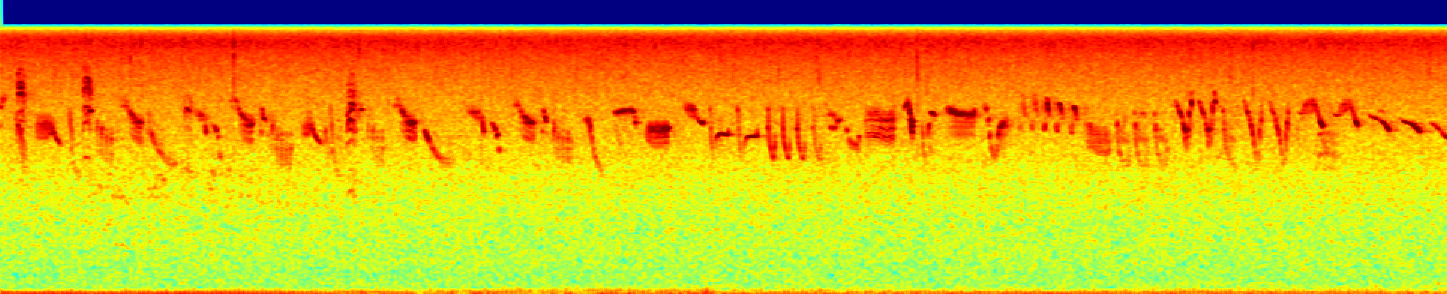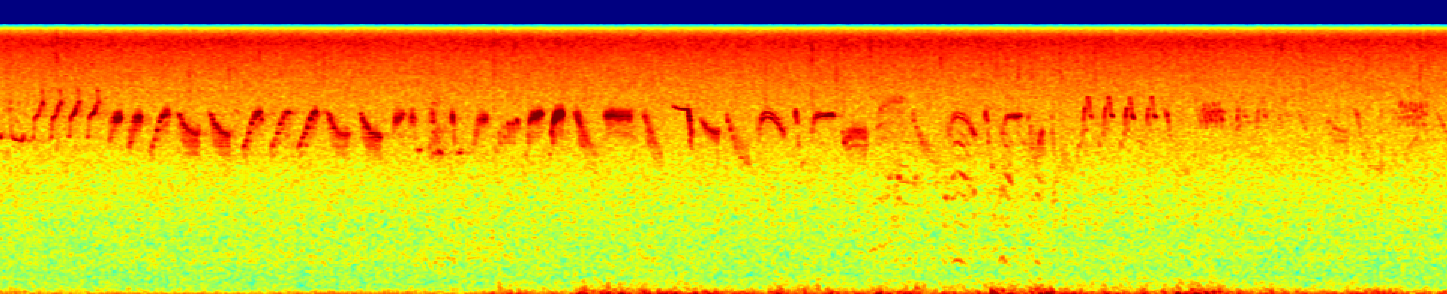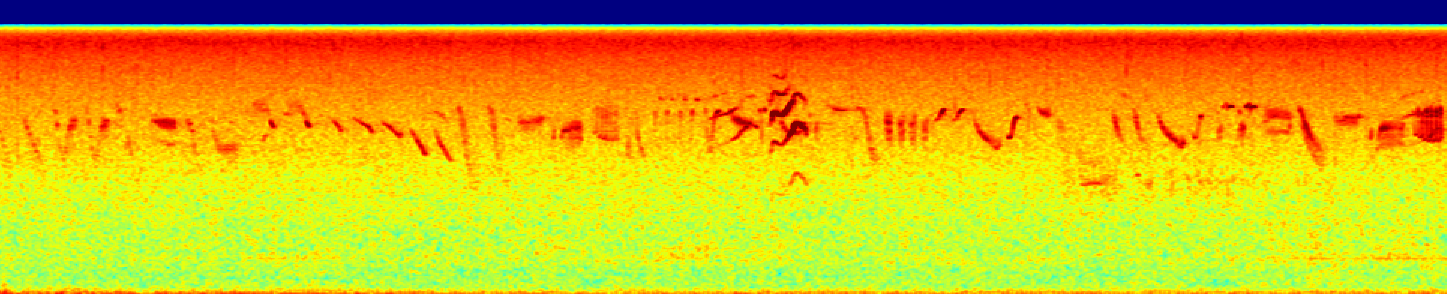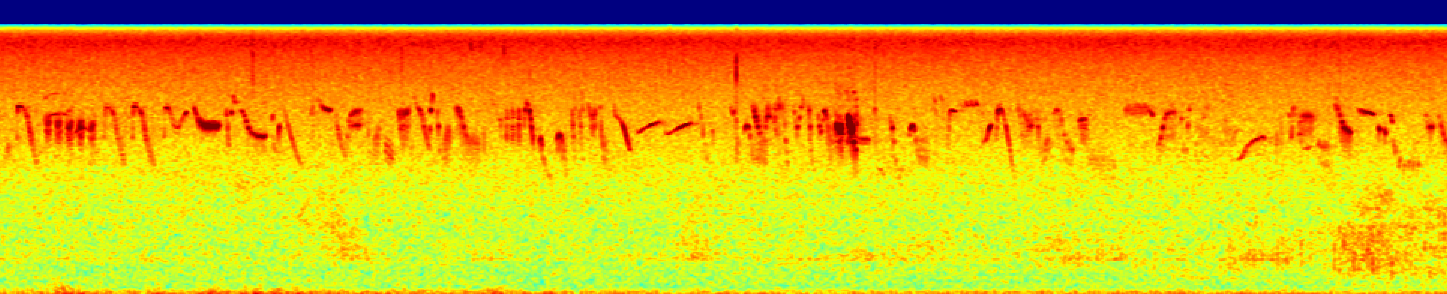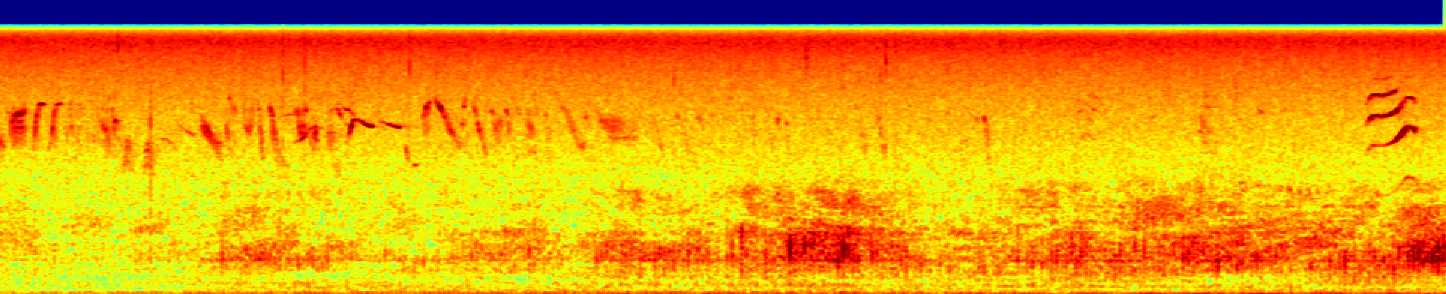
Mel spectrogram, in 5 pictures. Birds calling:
Erckel's Francolin (Pternistis erckelii), Eurasian Skylark (Alauda arvensis), Hawaii Amakihi (Chlorodrepanis virens)

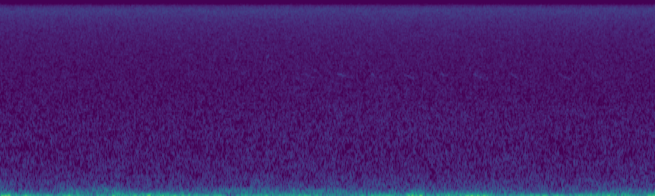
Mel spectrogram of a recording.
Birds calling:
American Pipit (Anthus rubescens)

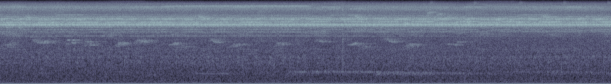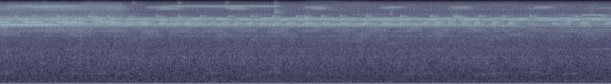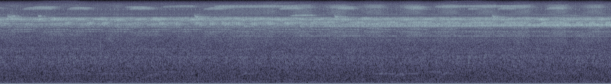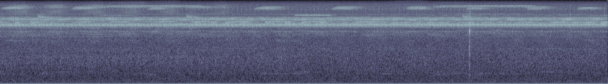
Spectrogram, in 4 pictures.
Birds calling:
Hauxwell's Thrush (Turdus hauxwelli), Amazonian Motmot (Momotus momota), Gray-fronted Dove (Leptotila rufaxilla)

